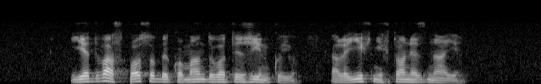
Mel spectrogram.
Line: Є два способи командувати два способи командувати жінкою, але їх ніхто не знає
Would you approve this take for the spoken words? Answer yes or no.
no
